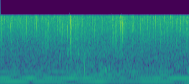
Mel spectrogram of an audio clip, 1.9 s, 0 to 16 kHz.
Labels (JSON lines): {"label": "biophony, midshipman", "recorder": "SoundTrap 500"}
